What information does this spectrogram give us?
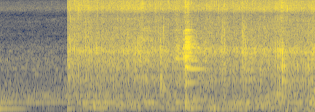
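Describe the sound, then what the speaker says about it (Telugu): Onions dropped into hot oil in a pan for egg curry, a sudden loud sizzle that jumps in and holds steady with a brief stirring scrape, close and alone. "తర్వాత మనం ఎర్రగడ్డ వేద్దాం"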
